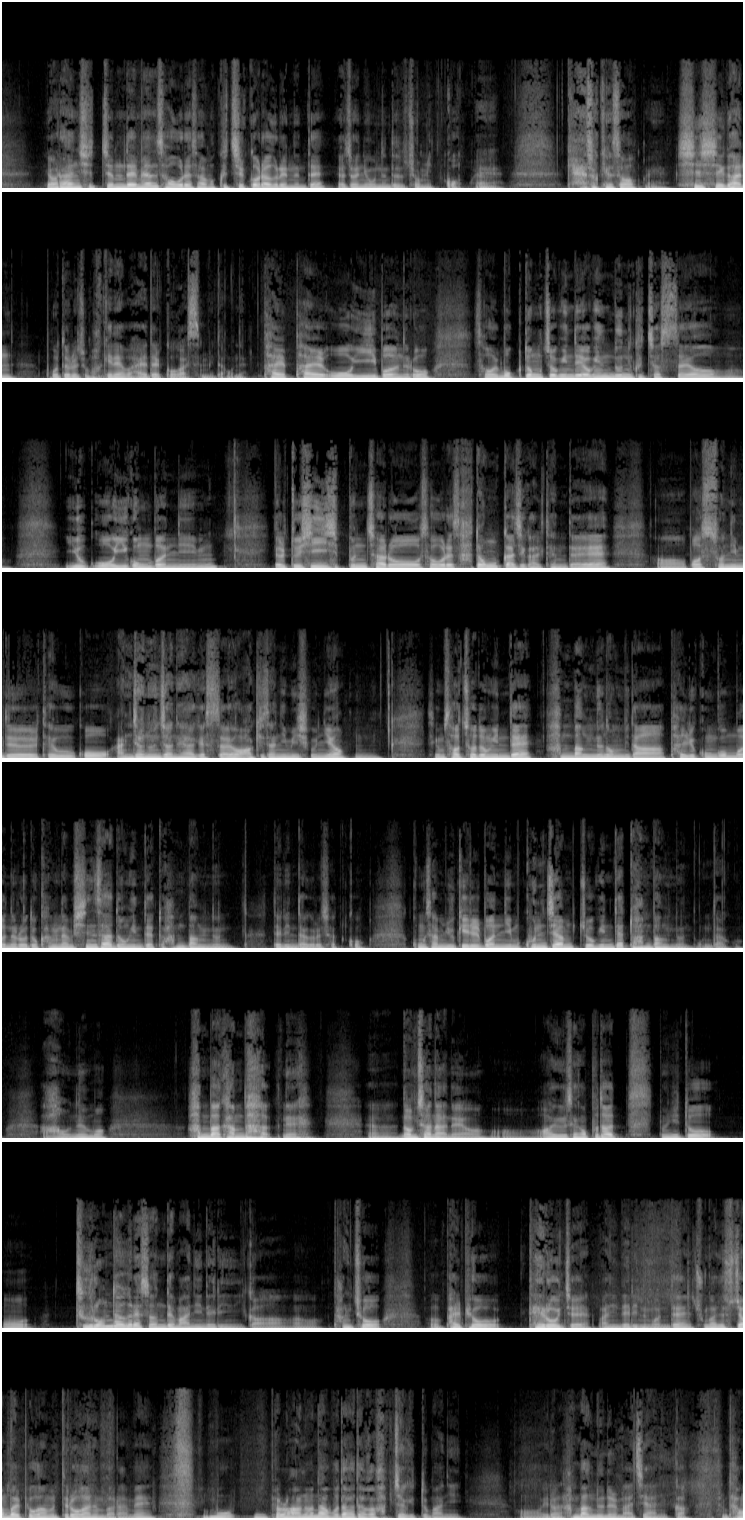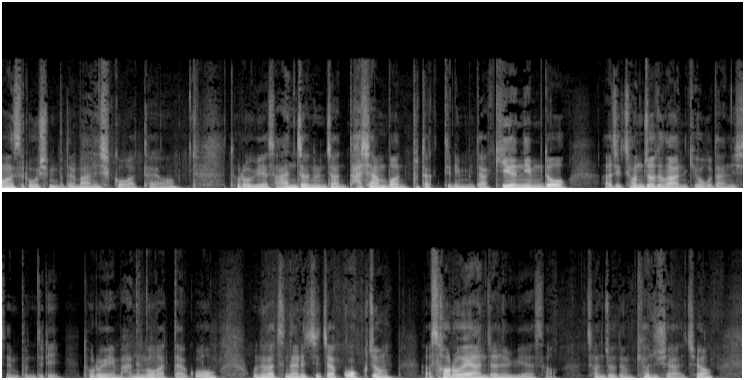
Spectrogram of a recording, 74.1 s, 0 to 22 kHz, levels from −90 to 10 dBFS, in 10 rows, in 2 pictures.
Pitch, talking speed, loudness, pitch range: 95 Hz, 290 characters per minute, -18 LUFS, 80-120 Hz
